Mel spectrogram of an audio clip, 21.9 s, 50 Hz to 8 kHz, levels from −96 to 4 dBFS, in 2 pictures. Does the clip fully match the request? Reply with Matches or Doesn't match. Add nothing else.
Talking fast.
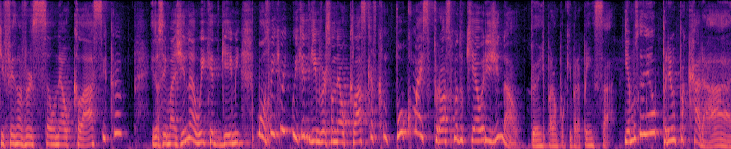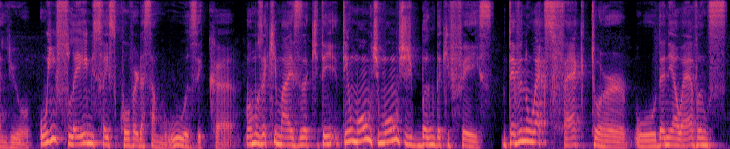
Matches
